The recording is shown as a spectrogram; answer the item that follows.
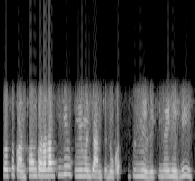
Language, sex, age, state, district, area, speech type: Marathi, female, 18-30, Maharashtra, Amravati, urban, conversation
